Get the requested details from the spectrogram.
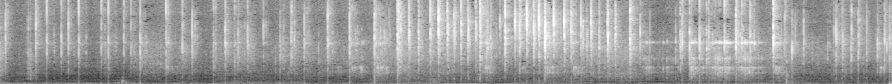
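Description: A wristwatch with a segmented wooden link band, a metal case and a round wooden medallion tag is held in the hands while the band is handled and tapped with fingertips and yellow plastic fingertip claws. Dozens of quick, dry, bright clicks and light rattles come in irregular bursts, each dying away almost instantly.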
